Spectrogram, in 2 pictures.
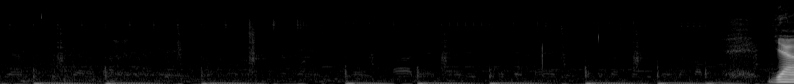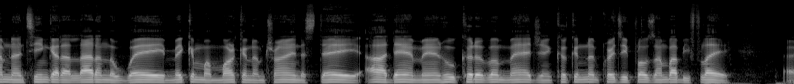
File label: recordin Mic Input; flstudio; Vocals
